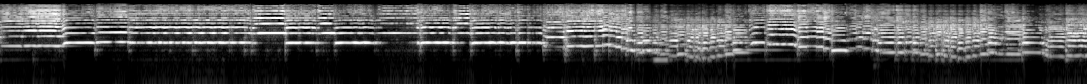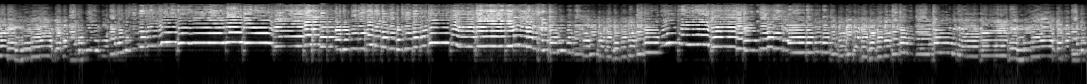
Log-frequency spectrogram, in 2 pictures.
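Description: Solo violin, played with a bow. At first it plays short repeated notes on one high pitch, then, about eight seconds in, it breaks into fast runs that sweep down and back up again and again.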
